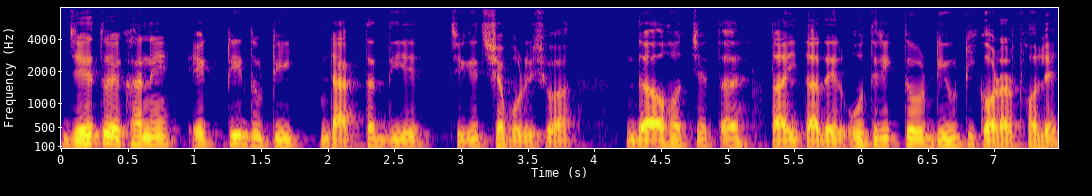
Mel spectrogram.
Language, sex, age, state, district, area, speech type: Bengali, male, 30-45, West Bengal, North 24 Parganas, rural, spontaneous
